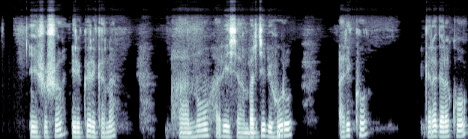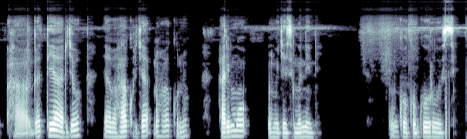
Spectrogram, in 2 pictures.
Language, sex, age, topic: Kinyarwanda, male, 25-35, agriculture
